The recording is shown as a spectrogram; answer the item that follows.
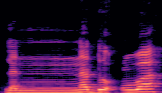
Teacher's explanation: نون ساکن کے بعد نون مشدد آ رہا ہے. ادغام مال غنہ کا قاعدہ ہے، غنہ بھی کیا جائے گا، ملا کر بھی پڑھا جائے گا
